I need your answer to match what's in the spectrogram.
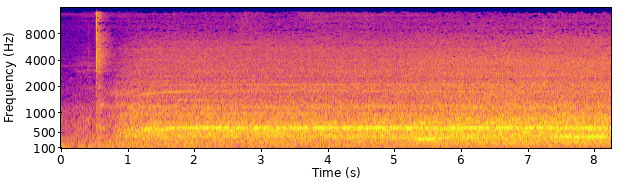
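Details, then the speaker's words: Antminer L3+ Scrypt ASIC miner at startup after swapping high-speed factory fans for quieter ones: soft click, then fans spool up to a steady moderate whir, far quieter than the original fans at startup; normal fan run. "okay as you can hear right now the uh the noise is a little way way lower than before"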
